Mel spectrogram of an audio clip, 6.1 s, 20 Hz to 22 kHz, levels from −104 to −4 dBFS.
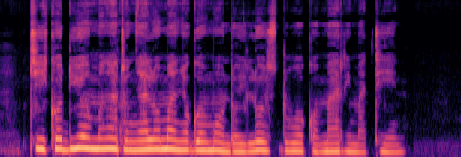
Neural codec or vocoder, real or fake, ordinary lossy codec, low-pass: none; real; none; none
